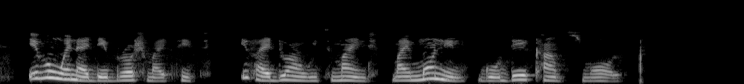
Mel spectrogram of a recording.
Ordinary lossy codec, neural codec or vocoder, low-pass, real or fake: none; none; 5.4 kHz; real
